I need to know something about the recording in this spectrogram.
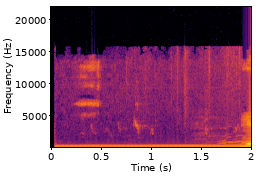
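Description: Singing bowl played by rubbing a mallet around its rim, giving one steady low ringing tone that holds without fading.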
